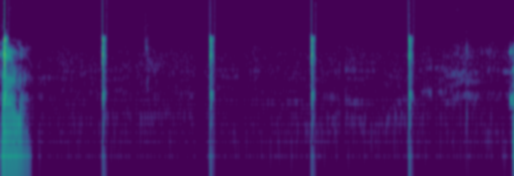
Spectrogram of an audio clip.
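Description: A countdown timer ticks once a second.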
